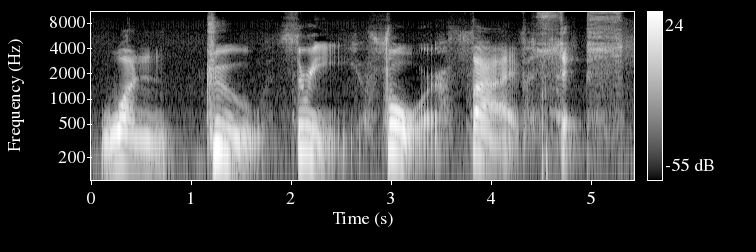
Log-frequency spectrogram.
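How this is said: The counting is spoken in a low voice. These numbers count the denominator. "in a low denominator voice"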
